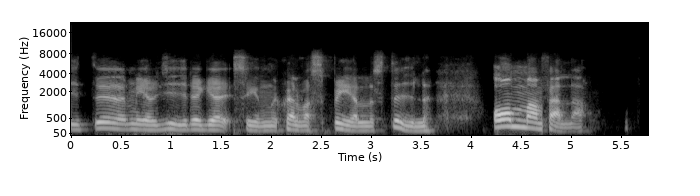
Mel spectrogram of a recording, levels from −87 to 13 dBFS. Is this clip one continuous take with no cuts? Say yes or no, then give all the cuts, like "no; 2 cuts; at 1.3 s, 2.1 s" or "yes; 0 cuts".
no; 2 cuts; at 1.6 s, 4.7 s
